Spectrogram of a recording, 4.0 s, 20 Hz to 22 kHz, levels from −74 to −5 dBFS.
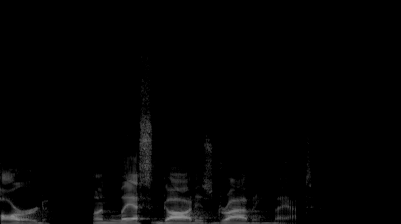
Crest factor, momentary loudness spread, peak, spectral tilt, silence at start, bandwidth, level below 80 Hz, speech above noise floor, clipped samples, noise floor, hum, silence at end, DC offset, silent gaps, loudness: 22 dB; 17 LU; -22 dBFS; -3.5 dB/octave; 0 s; 15.5 kHz; -74 dBFS; over 48 dB; under 0.1%; under -90 dBFS; none; 0.9 s; under 0.1%; 0.87-0.91 s; -41 LUFS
